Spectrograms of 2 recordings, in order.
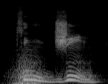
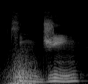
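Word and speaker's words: quindim: trying so next one is a sweet called King Jing well pay attention to the pronunciation King Jing it's yellow round it's like it looks like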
